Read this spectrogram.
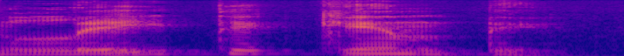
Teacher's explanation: No sul do Brasil, em algumas cidades, eles pronunciam corretamente. E é E, não importa onde está.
